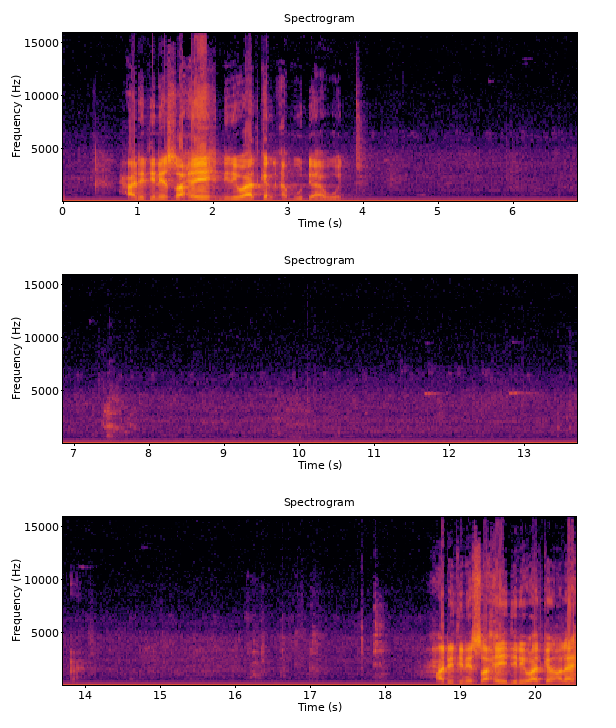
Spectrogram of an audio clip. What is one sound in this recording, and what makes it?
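A man sings in a melodic, drawn-out voice.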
